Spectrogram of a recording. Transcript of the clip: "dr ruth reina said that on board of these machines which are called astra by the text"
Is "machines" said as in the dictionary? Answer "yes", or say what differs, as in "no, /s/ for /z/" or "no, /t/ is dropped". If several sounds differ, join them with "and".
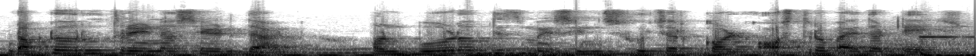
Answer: no, /s/ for /ʃ/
